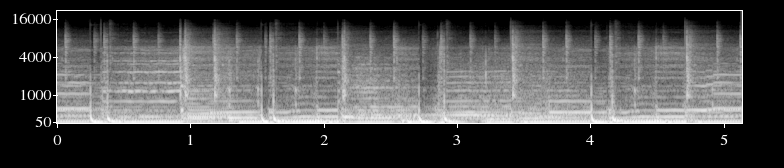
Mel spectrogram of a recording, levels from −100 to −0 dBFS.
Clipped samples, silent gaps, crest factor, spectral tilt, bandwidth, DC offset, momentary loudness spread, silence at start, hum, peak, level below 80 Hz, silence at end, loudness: under 0.1%; none; 8 dB; -7 dB/octave; 9.2 kHz; under 0.1%; 3 LU; 0 s; none; 0 dBFS; -10 dBFS; 0 s; -11 LUFS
